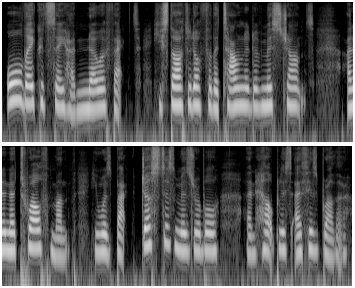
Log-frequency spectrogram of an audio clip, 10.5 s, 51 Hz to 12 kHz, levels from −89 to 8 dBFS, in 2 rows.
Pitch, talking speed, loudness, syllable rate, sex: 200 Hz, 170 wpm, -18 LUFS, 4.6 syllables/s, female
